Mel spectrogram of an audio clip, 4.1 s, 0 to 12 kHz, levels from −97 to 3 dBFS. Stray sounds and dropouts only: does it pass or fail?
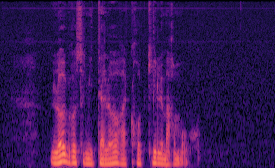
pass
